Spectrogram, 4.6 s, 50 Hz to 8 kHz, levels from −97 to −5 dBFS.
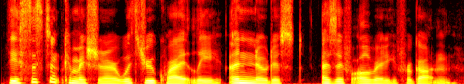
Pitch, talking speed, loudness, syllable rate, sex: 165 Hz, 130 wpm, -19 LUFS, 5.7 syllables/s, female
